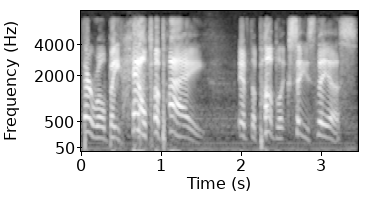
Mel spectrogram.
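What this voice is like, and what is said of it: Bad impression with Southern accent. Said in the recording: “that's a bad Lindsey Graham impression. Let me try again ... He talks just like my southern grandma”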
